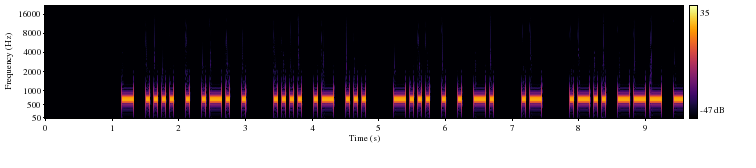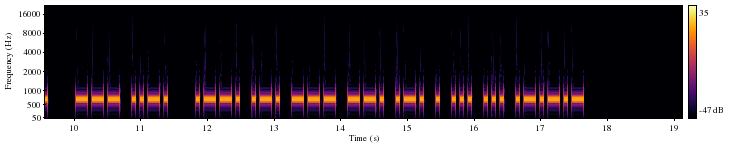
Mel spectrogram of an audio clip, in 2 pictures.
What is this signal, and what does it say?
Morse code, heard as a keyed tone, about 20 wpm, 700 Hz. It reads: THERE HAS BEEN A LOT OF PROGRESS.
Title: Sentences with 6-Word Phrases - Spoken Beginning - 20wpm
